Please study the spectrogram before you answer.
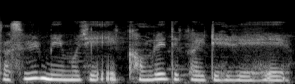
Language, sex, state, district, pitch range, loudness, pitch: Hindi, female, Arunachal Pradesh, Papum Pare, 200-240 Hz, -14 LUFS, 215 Hz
